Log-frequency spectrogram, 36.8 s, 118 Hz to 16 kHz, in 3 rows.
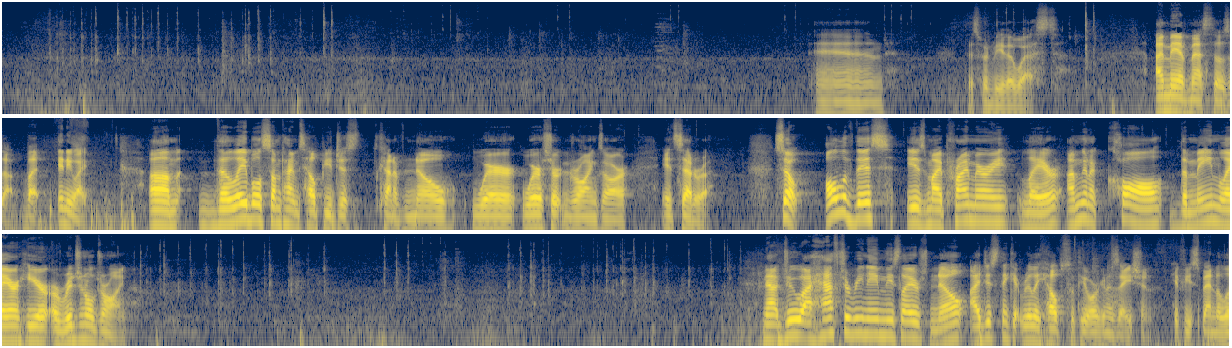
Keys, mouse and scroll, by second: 0.2-3.1 typing, 3.2 Return, 4.5 click, 5.7 click, 6.8 click, 8.9 click, 9.1 click, 9.6-10.8 typing, 18.6 click, 19.2 click, 21.3 click, 23.7 click, 23.9 click, 25.6-32.2 typing.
